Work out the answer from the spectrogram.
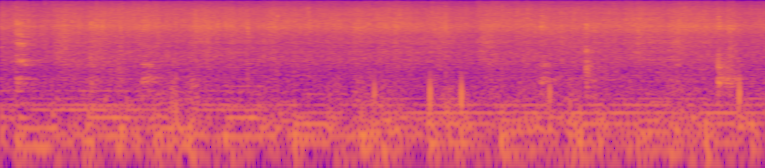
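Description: Chopped onions, green chilies, ginger and curry leaves sizzling in hot oil in a wok as they are stirred with a steel spoon, with a few light ticks of the spoon against the pan.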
